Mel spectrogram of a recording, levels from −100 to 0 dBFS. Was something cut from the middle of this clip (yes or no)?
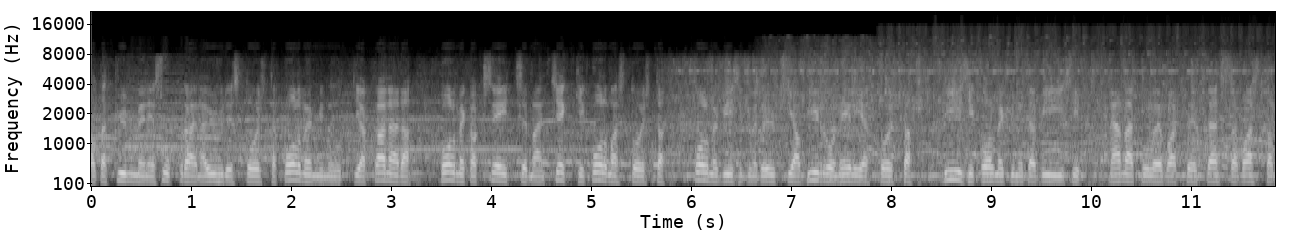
no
